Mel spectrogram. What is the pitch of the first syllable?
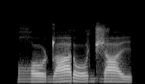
low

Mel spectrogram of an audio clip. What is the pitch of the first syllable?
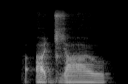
falling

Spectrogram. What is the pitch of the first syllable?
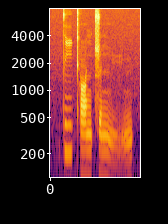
high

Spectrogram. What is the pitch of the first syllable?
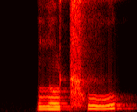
low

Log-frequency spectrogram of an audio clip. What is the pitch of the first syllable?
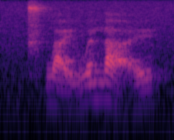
low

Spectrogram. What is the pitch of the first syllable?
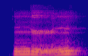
low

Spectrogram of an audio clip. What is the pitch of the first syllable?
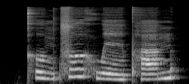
low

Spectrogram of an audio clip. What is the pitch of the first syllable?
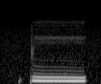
low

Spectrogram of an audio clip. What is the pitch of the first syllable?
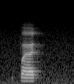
high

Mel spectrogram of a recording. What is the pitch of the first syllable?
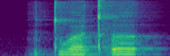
low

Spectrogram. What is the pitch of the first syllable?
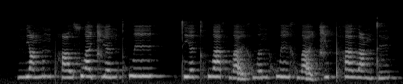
rising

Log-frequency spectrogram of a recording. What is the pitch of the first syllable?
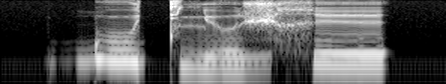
high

